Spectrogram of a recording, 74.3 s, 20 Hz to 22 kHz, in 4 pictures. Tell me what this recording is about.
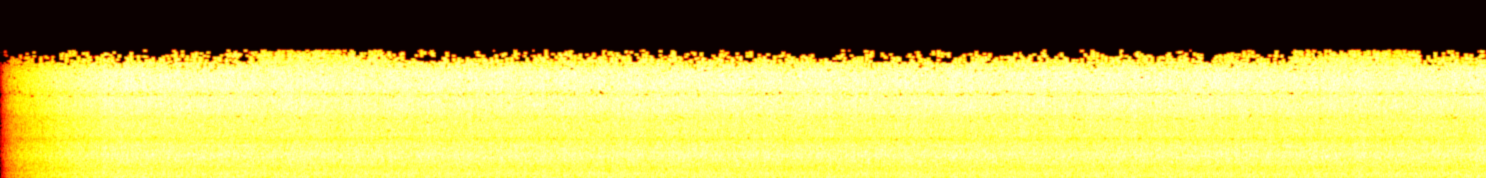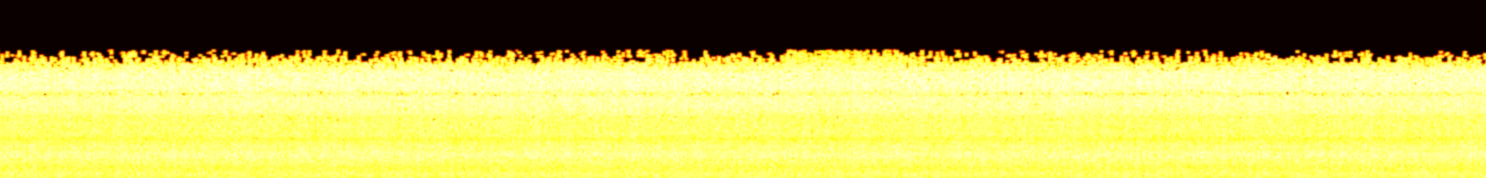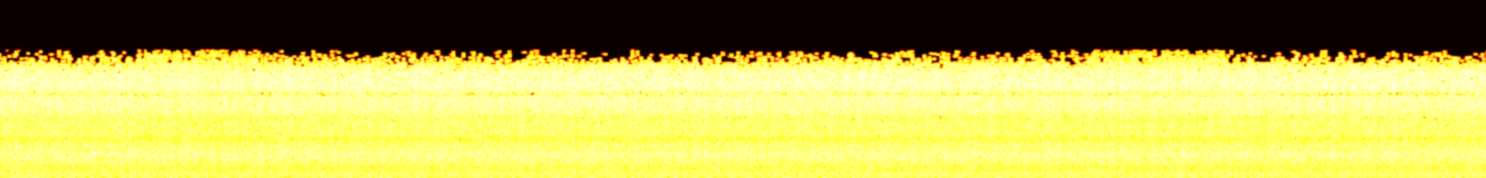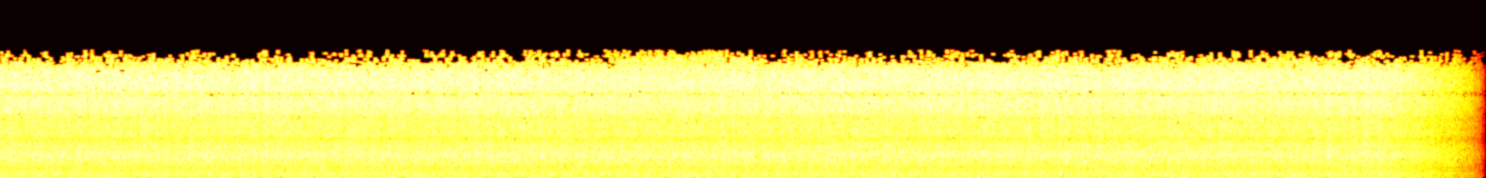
A little stream flows under a wooden bridge. Recorded with an iPhone 7.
